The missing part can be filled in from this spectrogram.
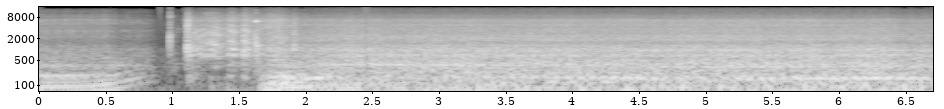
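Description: Cranks, catches and settles into a smooth, steady idle with no ticking or puffing from the exhaust; sounds sealed.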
